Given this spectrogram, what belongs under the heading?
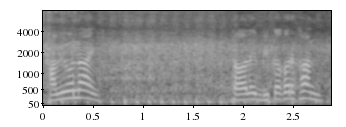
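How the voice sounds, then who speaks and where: A man with a West Bengal accent, asking gentle, coaxing questions as a vlogger helping the poor. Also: high-pitched, normal speed. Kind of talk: street vlog interview. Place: outdoors on a busy street. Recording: muffled audio with street noise.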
